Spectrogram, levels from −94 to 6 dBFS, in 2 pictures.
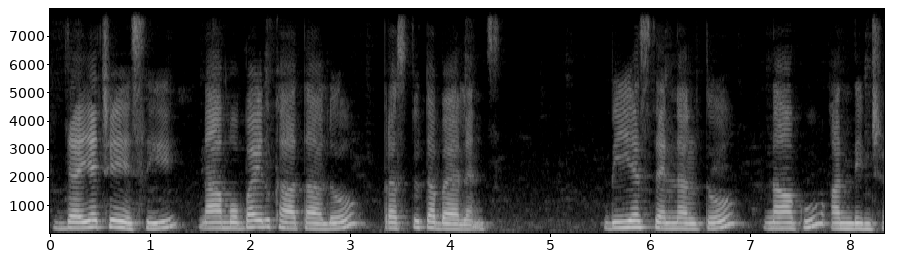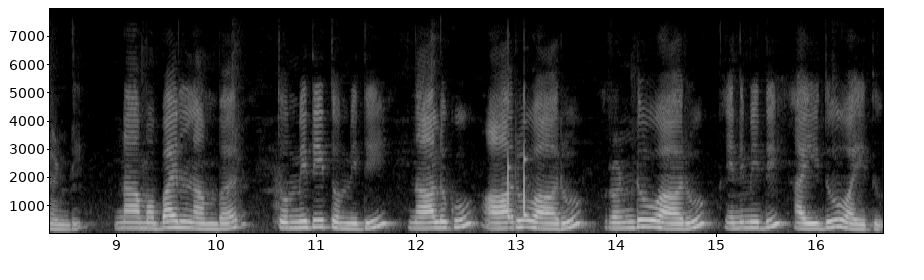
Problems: none marked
